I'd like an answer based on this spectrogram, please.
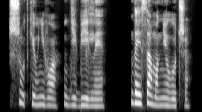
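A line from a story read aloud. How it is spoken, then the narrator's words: Sighing. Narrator (Russian): вздохнула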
